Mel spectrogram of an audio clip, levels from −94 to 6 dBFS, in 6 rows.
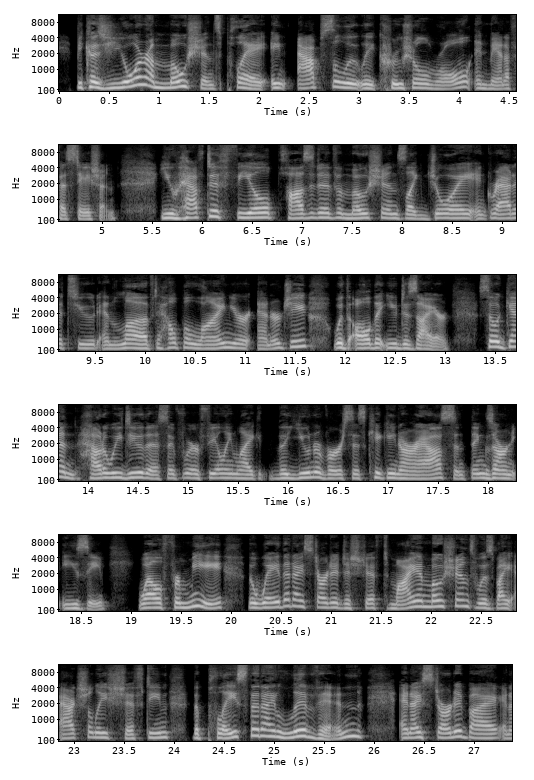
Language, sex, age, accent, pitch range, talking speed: English, female, 30-49, American, 170-200 Hz, 175 wpm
